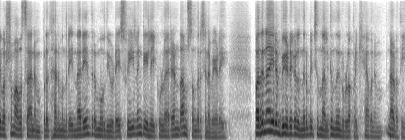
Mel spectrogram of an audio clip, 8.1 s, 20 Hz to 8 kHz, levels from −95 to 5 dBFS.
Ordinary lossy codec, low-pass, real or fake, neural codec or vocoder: none; none; fake; codec, 16 kHz, about 1 kbps, DyCAST, with the encoder's durations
